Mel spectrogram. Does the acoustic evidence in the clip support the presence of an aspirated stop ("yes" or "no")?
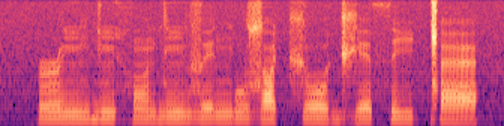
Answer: no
